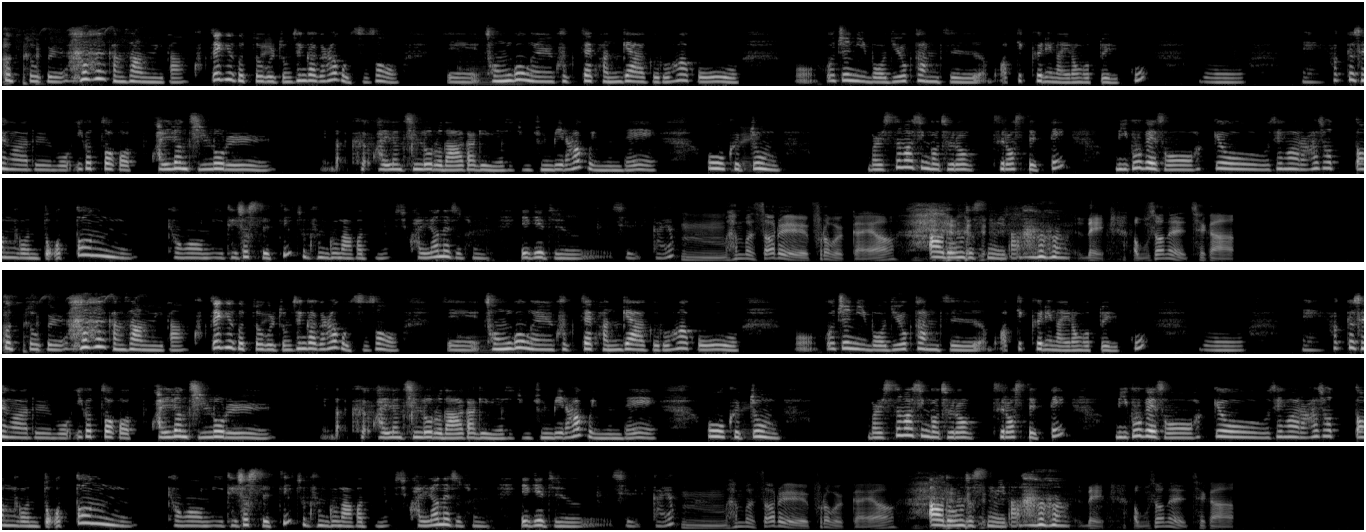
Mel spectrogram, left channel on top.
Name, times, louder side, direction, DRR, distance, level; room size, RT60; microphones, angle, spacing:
voice 1, 0.0-4.0 4.5-7.6 7.9-11.4 12.0-12.4 13.0-16.3 16.8-21.4 22.3-24.5 24.8-28.5 28.9-34.0 36.5-37.9, right 1 dB, 25° right, 1.0 m, -28 dB
voice 2, 4.5-5.0 12.3-12.4 21.0-21.2 34.0-37.7 38.1-39.6, left 4 dB, 80° left, 1.2 m, -38 dB
head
